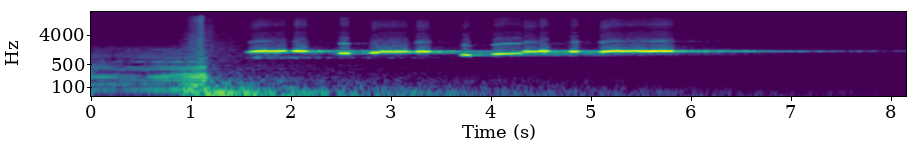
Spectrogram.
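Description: The backing music's held piano and string chord cuts off with a sharp hit about a second in, then a whistled melody with audible breath follows as the track's outro, ending on a long note that fades out.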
